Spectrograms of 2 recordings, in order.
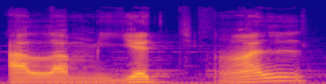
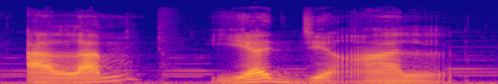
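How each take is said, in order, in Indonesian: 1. Bunyi j dipotong tanpa memantul. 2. Bunyi j diakhiri dengan pantulan pendek yang bergema. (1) "Tidak hanya dibaca alam yaj'al" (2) "ini ada bunyi qalqalah memantul"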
